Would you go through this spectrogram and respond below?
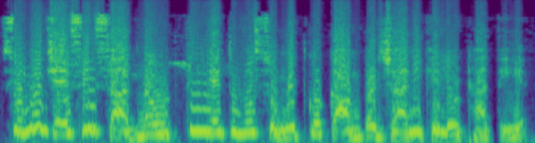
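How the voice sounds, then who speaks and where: A man's voice: high voice, sing-song, moderate pace, no echo, poor audio. A man narrating a scripted story as a storyteller.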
